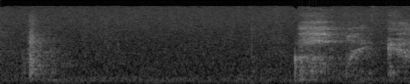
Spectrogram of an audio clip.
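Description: A faint click just after the start, then about a second and a half in, a woman's short soft whisper or breathy utterance.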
